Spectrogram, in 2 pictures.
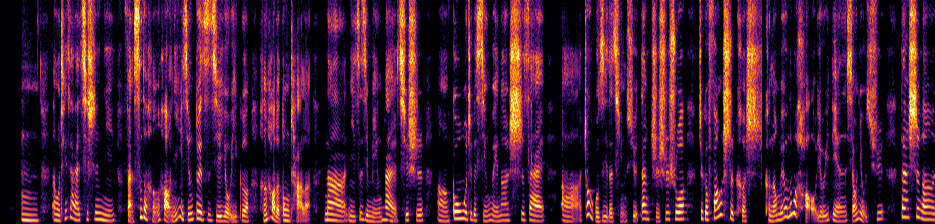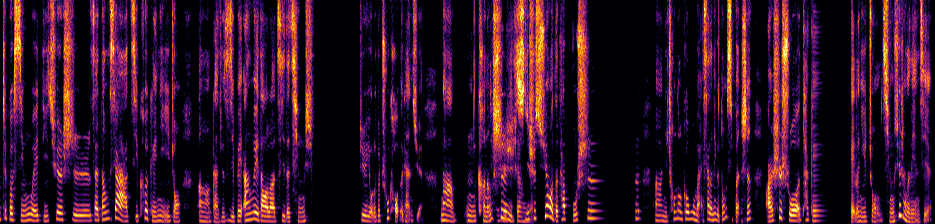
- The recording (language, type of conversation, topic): Chinese, advice, 你通常在什么情境或情绪下会无法控制地冲动购物？
- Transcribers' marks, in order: static; distorted speech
